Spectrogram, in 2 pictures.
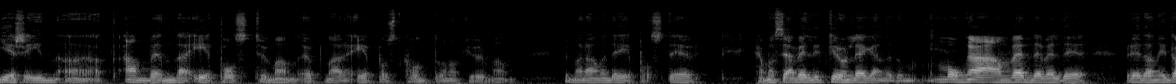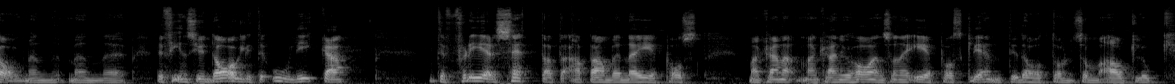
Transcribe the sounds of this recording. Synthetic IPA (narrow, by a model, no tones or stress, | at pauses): jeːʂɛjɪnːa̰t̪ʰanvɛnd̪aʔeːpʰɔst̪hɵma̰nœ̰pnaɾeːpʰɔst̪kʰɔnt̪ʊnɔkhɵ̰ɾma̰n | hɵɾmananvɛnd̪əɾeːpʰɔ̰st̪̚d̪ɛæɾ | kʰanmansɛjːavɛld̪ɪt̪̚ɡɾɵnd̪lɛɡːand̪əd̪ɔmɔŋːaanːvɛnd̪əɾvɛld̪ɛ | ɾeːd̪anɪd̪ɑːɡmɛnmɛnd̪̥ɛfɪnsjɵɪd̪ɑːɡliːt̪əʔuːliːka | liːt̪əfleːɾsɛt̪ːat̪a̰t̪anvɛnd̪aeːpʰɔst̪ | mankʰanma̰nkʰanjɵɦɑːɛnsɔnːæʔeːpʰɔst̪̚kʰlɪɛnt̪ɪd̪ɑːt̪ʊɳsɔma̰ʊt̪lʊkː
